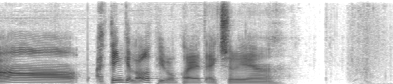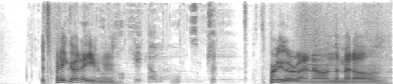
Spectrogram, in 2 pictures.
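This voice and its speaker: The voice carries a German accent and lively intonation. Its pace is moderate. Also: man, medium pitch for a man. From Germany. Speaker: gaming streamer. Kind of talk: casual live-stream chat while gaming. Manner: casual, animated.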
